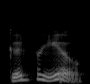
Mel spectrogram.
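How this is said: It is said in a dry, dismissive tone. The speaker does not really care about the news. "That might sound dismissive"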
